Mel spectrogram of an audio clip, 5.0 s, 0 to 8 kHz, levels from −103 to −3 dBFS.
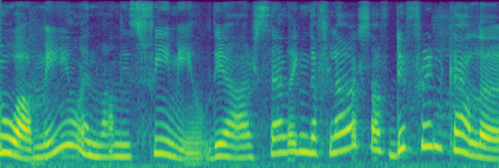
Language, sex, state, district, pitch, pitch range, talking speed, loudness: English, female, Maharashtra, Mumbai Suburban, 265 Hz, 210-330 Hz, 180 wpm, -18 LUFS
